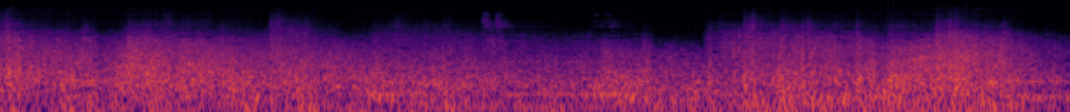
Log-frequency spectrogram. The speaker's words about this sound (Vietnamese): Trên lưng chừng núi, giữa những đám mây mù mịt, sấm sét cứ thế đùng đùng đoàng đoàng.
